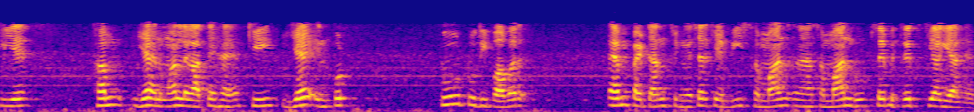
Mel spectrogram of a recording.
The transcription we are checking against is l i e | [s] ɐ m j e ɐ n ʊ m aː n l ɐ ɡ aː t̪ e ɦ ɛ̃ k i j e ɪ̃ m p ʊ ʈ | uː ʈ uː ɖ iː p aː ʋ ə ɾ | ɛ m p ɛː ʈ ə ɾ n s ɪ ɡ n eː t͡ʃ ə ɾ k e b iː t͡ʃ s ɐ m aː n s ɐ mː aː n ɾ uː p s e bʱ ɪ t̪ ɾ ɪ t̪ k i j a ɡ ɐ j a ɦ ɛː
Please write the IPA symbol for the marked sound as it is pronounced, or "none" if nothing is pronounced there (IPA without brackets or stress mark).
h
